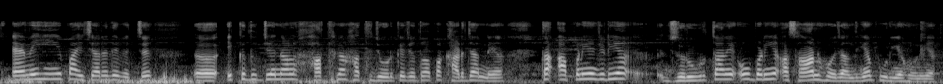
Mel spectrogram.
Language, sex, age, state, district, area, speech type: Punjabi, male, 18-30, Punjab, Muktsar, urban, spontaneous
